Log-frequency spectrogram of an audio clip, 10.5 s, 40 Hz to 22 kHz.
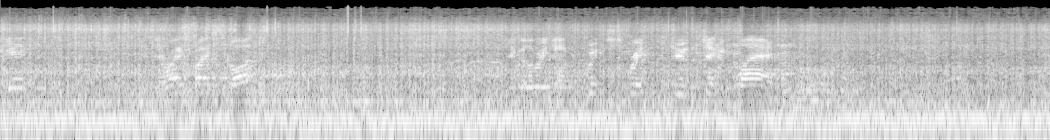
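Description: Several 410 sprint car V8 engines running steadily at low speed as the field rolls around under a yellow caution, a loud continuous low rumble. A voice comes through at times over the engines.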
